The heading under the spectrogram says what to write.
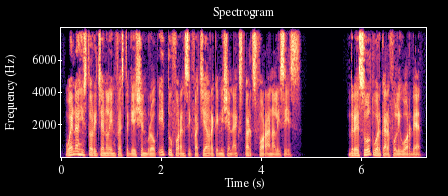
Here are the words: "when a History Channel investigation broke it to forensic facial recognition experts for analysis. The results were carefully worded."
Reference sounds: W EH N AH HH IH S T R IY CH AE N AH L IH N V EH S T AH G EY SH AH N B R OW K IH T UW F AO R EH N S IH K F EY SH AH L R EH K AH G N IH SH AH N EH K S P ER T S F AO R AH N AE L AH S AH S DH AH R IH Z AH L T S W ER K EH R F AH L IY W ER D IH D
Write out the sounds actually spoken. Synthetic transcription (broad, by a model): W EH N AH HH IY S T R IY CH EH N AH L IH N F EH S T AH G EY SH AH N B R OW K IH T UW F AO R EH N S IH K F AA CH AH L R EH K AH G N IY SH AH N EH K S P ER T S F AO R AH N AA L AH S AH S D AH R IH S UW L T W ER K EH R F AH L IY W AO D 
